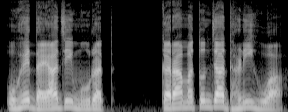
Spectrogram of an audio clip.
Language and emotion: Sindhi, neutral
